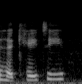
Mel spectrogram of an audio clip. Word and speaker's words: Hecate: type enough that um I always pronounce it hey Kate but I believe on the show they pronounced a hit Katie Katie what is essentially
